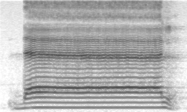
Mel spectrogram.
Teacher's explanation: জিহ্বার আগা সামনের উপরের দুই দাঁতের গোড়ার সঙ্গে লাগিয়ে উচ্চারিত হয়। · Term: দাল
